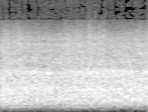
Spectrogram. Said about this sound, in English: There's a train coming. Listen to it.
